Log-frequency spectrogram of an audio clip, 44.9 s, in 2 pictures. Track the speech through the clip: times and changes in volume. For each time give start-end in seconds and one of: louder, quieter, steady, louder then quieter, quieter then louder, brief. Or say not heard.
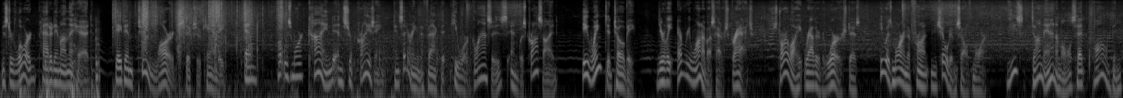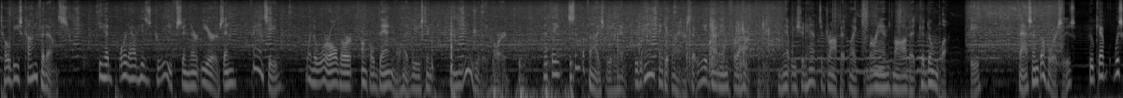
0.0-44.8 steady.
